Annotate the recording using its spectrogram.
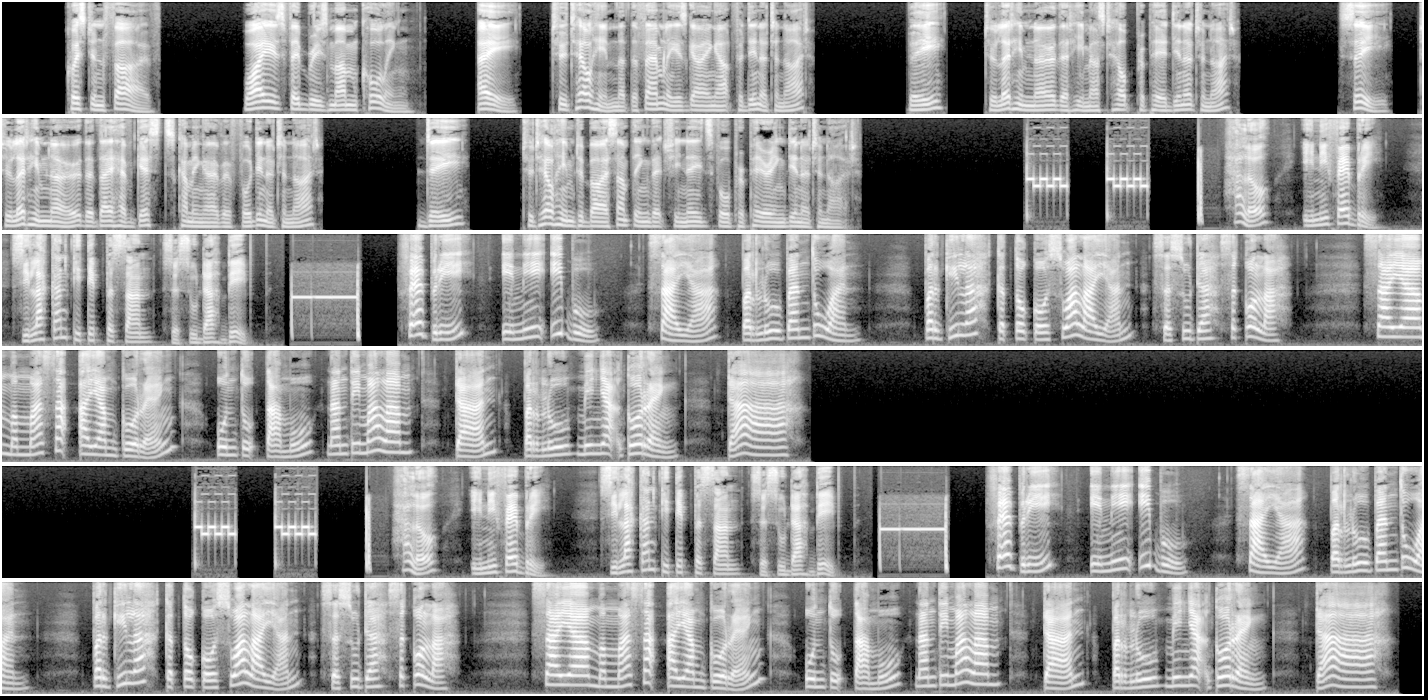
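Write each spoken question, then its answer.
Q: Why is February's mum calling?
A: D: To tell him to buy something that she needs for preparing dinner tonight.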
